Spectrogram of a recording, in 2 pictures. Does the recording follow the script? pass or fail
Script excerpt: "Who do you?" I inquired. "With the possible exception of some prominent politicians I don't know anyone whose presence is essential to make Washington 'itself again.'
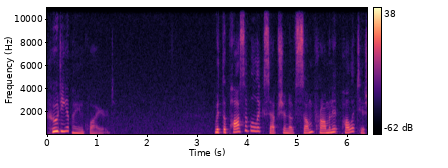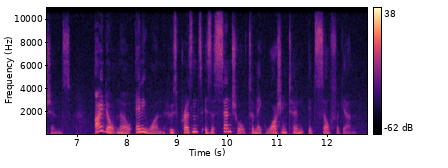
pass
